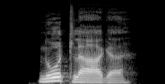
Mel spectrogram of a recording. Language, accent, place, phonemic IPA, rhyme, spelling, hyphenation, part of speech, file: German, Germany, Berlin, /ˈnoːtˌlaːɡə/, -aːɡə, Notlage, Not‧la‧ge, noun, De-Notlage.ogg
- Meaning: emergency (situation requiring urgent assistance)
